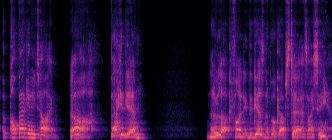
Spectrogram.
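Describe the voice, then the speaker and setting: Game role: dutiful British scientist-physician, genteel and faltering, very animated intonation, measured slow delivery. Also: male voice, medium pitch. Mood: courteous, busy. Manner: genteel, hesitant, old-fashioned politeness. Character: polite, dutiful, harried English royal doctor and scientist. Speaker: video game voice actor. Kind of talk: scripted game character dialogue.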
